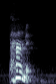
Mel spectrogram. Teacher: accent is on the first syllable which is a permit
